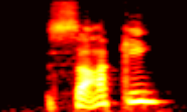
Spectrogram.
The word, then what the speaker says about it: Psaki: State Department spokeswoman Jen Psaki, silent P, right?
